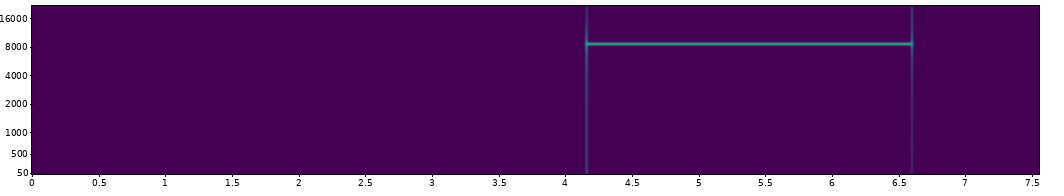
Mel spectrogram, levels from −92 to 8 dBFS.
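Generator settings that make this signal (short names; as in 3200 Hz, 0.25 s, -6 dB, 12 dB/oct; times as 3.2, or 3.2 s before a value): tone sine 8660 Hz -20 dBFS 2.44 s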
